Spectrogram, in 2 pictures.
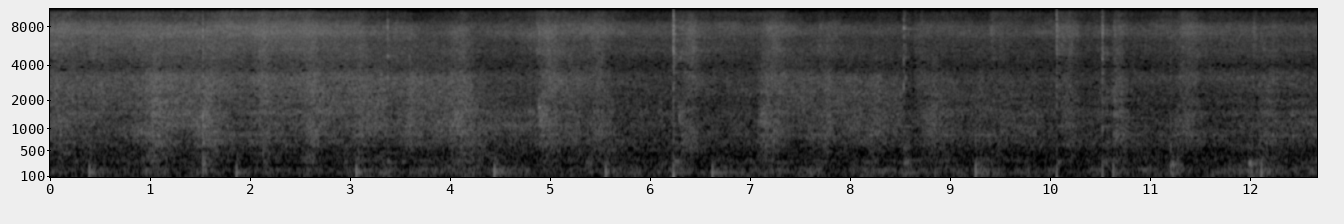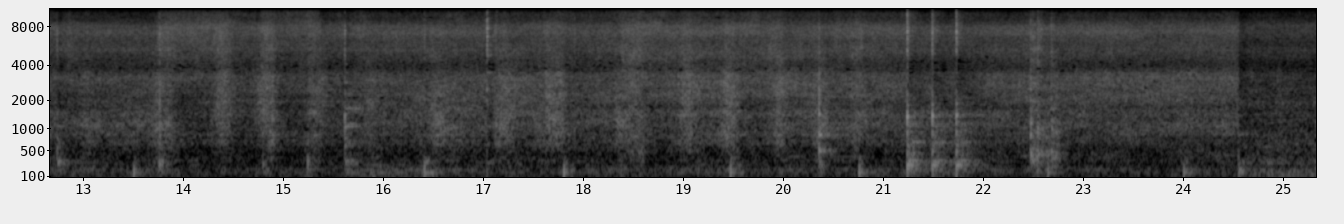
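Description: Ground beef mixture sizzling as it fries in a stainless steel pan, with a metal spoon scraping and clinking against the pan as it is stirred. The sizzle is strongest in the first few seconds and then eases off, and a quick run of clinks comes near the end.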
